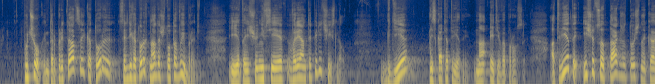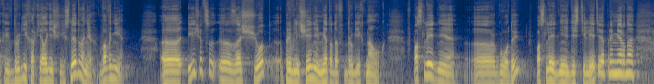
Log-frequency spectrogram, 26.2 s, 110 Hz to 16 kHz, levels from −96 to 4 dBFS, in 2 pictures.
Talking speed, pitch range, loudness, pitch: 110 wpm, 115-170 Hz, -21 LUFS, 135 Hz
